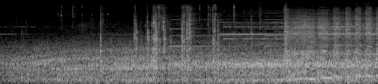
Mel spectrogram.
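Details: GM vehicle, possibly a 2005, cranks but won't start: the starter churns steadily and the engine never catches. Banging on the fuel pump ruled the pump out; the cause was a broken ground strap.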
